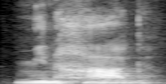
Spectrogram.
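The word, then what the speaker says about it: מנהג: As a general rule, the accent, the stress, the emphasis is on the final syllable. Shabbat, Siddur, the word for custom, minhag.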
